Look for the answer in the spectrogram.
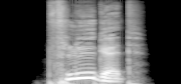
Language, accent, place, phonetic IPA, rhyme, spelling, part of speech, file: German, Germany, Berlin, [ˈp͡flyːɡət], -yːɡət, pflüget, verb, De-pflüget.ogg
- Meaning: second-person plural subjunctive I of pflügen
